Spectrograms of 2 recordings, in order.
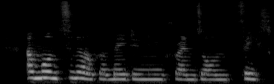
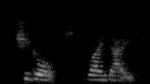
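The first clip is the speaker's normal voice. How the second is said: ordinary delivery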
